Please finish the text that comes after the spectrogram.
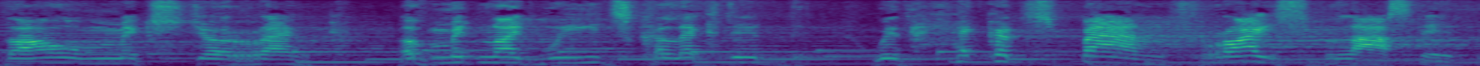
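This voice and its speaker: An actor playing a sinister stage murderer who intones dark, incantatory verse in a deliberate, theatrical way in a classical audio drama. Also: male voice, high voice. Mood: rising incantation. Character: sinister male stage murderer, a poisoner invoking dark magic. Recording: distant miking, prominent music behind.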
